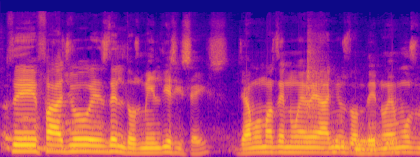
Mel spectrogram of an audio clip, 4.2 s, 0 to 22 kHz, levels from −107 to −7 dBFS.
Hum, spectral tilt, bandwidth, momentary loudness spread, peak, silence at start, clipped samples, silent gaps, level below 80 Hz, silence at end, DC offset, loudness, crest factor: none; -6.5 dB/octave; 15.5 kHz; 9 LU; -6 dBFS; 0 s; under 0.1%; none; -70 dBFS; 0 s; under 0.1%; -21 LUFS; 16 dB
